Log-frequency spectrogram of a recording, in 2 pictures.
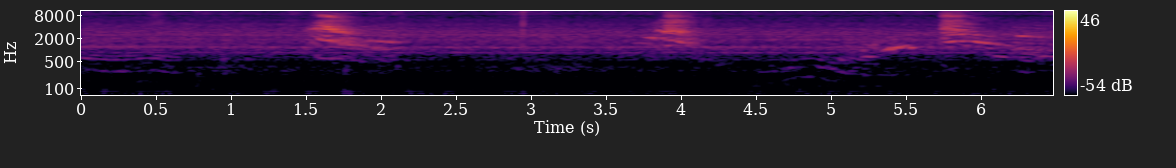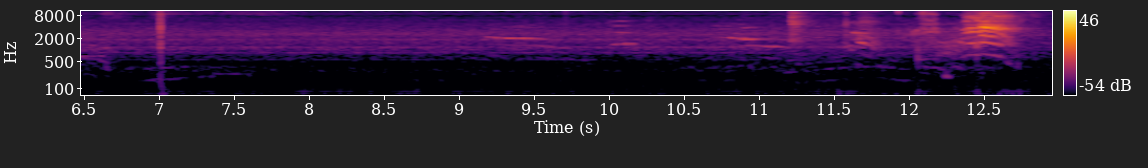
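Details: Soft, thin mewing from a nursing kitten under one month old that was found crying at the front gate, the cries spaced a couple of seconds apart over a quiet indoor background, ending in a louder squeal.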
